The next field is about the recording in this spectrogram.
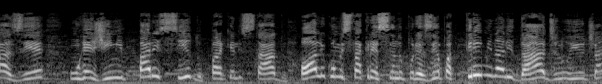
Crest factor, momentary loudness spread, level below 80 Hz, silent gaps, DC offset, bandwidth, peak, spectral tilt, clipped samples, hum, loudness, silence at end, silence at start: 16 dB; 9 LU; -44 dBFS; none; under 0.1%; 12 kHz; -2 dBFS; -3 dB/octave; under 0.1%; none; -18 LUFS; 0 s; 0 s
